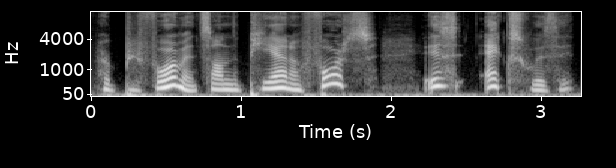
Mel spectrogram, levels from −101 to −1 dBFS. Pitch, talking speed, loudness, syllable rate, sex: 215 Hz, 130 wpm, -19 LUFS, 6.6 syllables/s, female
